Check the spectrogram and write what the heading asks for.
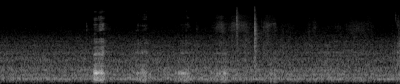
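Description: A short grunt from a man about a second in, followed by a few faint clicks and handling sounds, over a steady machine hum.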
